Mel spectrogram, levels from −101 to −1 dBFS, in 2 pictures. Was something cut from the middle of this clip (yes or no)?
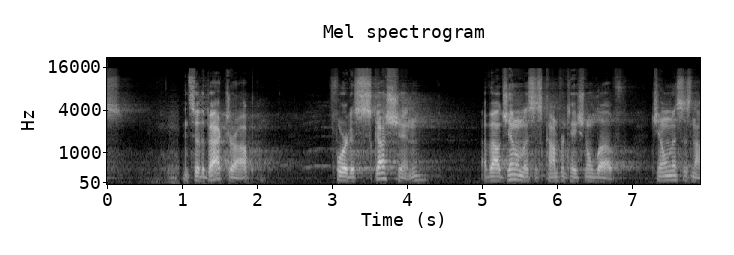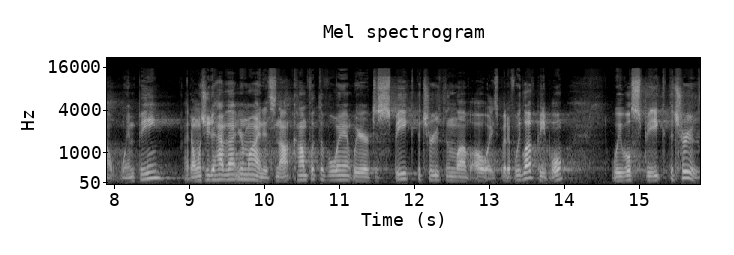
yes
